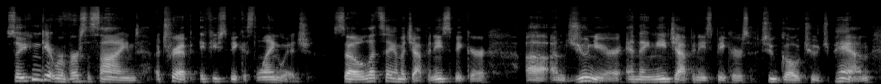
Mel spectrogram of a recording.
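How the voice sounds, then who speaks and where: This is a man, talking casually on a live stream about his work as a flight attendant. He rambles in a friendly way, teases himself and slips into quick impressions of coworkers and the airline. It sounds like he is at home, close to a desk mic. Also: medium pitch, fairly bright tone. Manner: chatty, self-deprecating, digresses and acts out quotes.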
